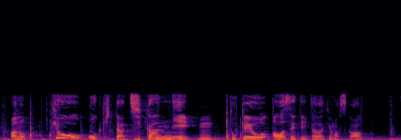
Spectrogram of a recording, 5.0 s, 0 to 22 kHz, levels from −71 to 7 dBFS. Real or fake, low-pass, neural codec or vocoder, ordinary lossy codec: real; 7.2 kHz; none; none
